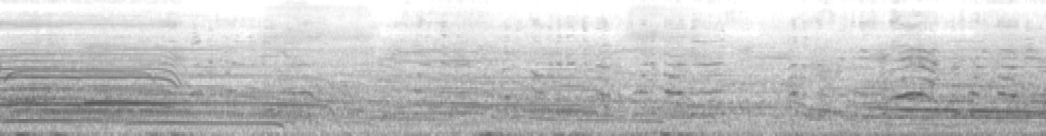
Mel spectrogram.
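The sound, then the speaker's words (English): A large crowd boos Attorney General Dana Nessel off the stage, loud and steady, long low drawn-out voices overlapping into a continuous jeering roar that swells and dips throughout. “as they were booing her”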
